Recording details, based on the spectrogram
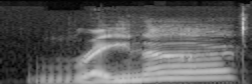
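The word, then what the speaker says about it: Rhaenys: to pronounce her name it's not Rainer it's Reina Reina Reina yeah the queen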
